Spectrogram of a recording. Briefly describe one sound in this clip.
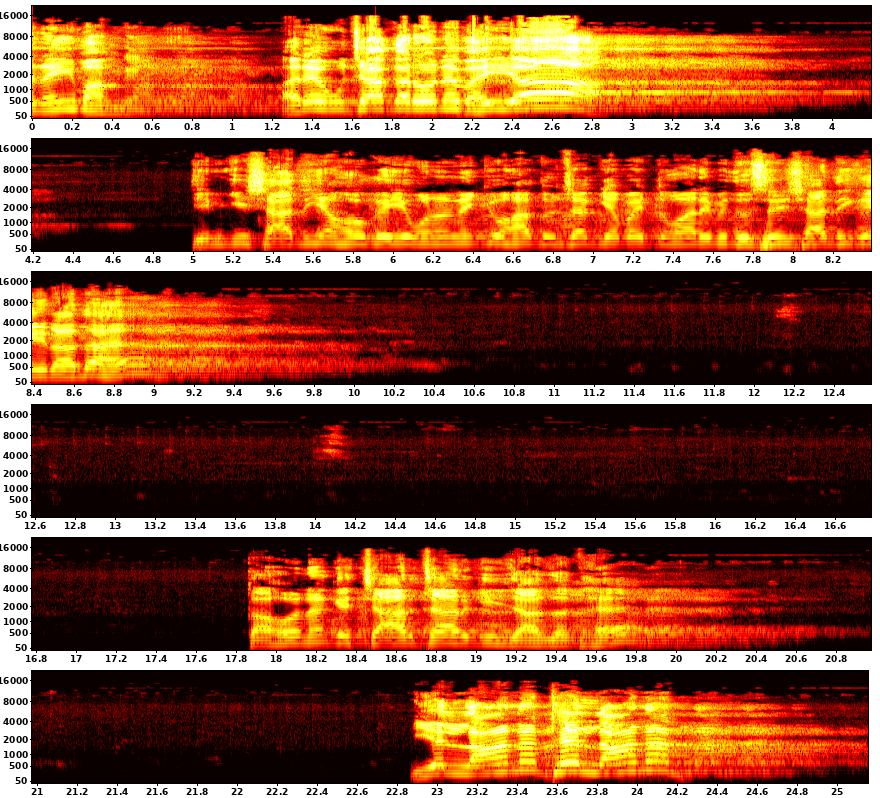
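An adult man preaches forcefully into a microphone, his voice echoing through loudspeakers.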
